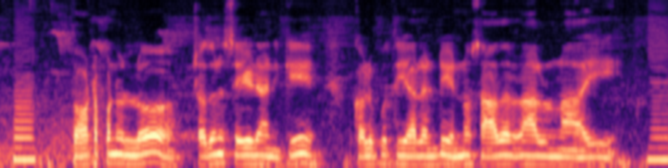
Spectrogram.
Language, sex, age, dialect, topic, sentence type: Telugu, male, 31-35, Utterandhra, agriculture, statement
